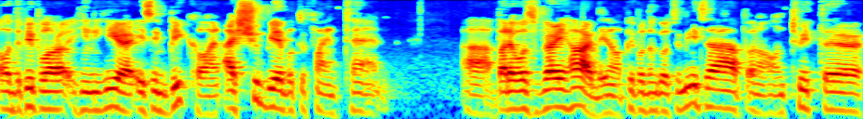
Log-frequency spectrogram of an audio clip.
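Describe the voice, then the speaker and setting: This man speaks with an Italian accent at a fairly quick pace. His pitch is medium and his intonation fairly even. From Italy. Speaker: app founder. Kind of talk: podcast interview.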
